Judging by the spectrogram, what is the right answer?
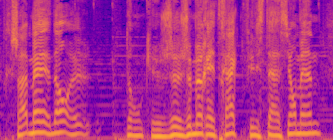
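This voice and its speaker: A man's voice: high-pitched, fairly quick, faint music behind. A man with a Quebec French accent hosting a radio game show, playful and teasing, laughing often in casual banter.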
